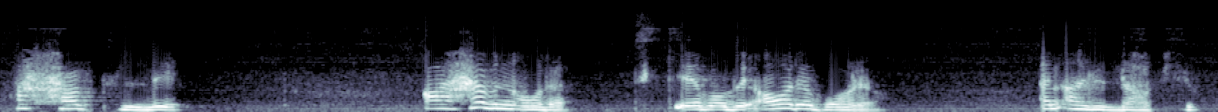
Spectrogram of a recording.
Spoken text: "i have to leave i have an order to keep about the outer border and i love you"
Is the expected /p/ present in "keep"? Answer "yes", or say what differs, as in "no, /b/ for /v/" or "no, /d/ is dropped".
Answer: no, /p/ is dropped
